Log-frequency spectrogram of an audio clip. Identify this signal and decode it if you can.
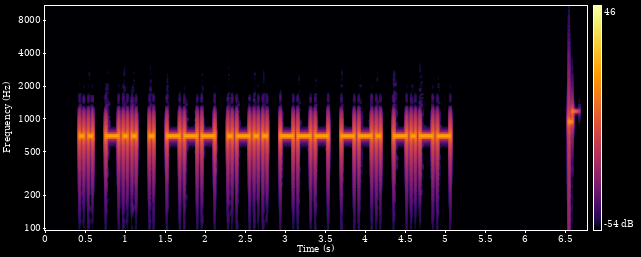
Morse code, heard as a keyed tone, about 22 wpm, 700 Hz. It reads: IDEOLOGY
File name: practice / 22wpm / Eight Letter Words - 22wpm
